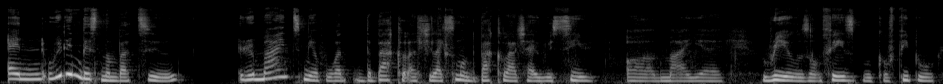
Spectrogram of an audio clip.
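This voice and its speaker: A woman with a husky voice giving an opinionated vlog monologue, often restarting sentences and rising into emphatic outbursts. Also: lowish voice, mellow. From Sweden. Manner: many restarts and filler words. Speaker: vlogger. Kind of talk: casual opinion monologue to camera.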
